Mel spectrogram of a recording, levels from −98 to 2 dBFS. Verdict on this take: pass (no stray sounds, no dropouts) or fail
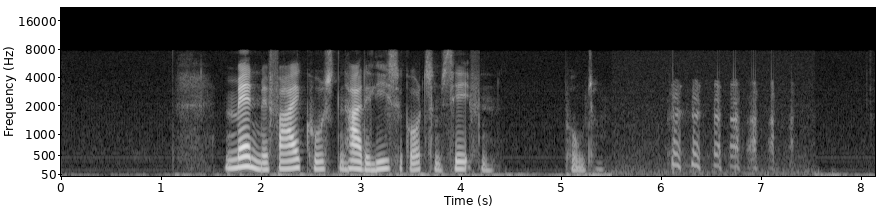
fail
